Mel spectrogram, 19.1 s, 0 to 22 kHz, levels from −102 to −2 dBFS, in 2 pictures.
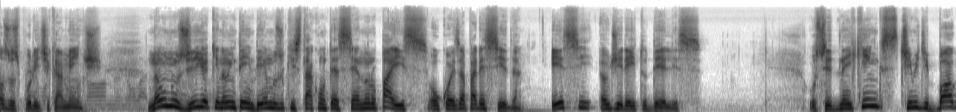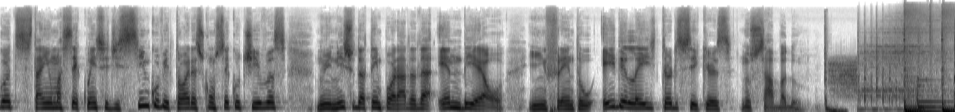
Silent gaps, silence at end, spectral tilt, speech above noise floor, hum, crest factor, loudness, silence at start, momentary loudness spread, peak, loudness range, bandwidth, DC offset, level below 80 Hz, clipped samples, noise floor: none; 0 s; -5 dB/octave; 45 dB; none; 14 dB; -16 LUFS; 0 s; 10 LU; -2 dBFS; 3 LU; 18 kHz; under 0.1%; -30 dBFS; under 0.1%; -60 dBFS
